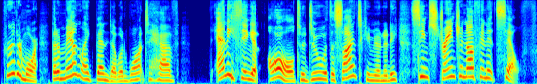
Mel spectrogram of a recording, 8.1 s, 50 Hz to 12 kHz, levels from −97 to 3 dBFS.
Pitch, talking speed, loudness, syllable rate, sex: 270 Hz, 180 wpm, -18 LUFS, 6.1 syllables/s, female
